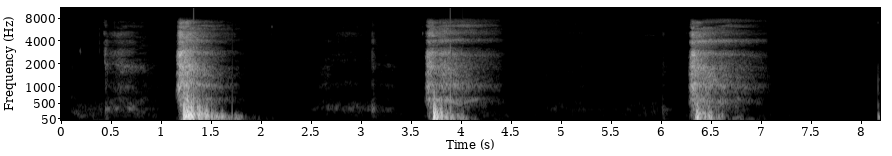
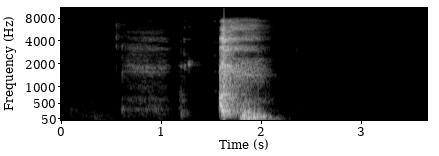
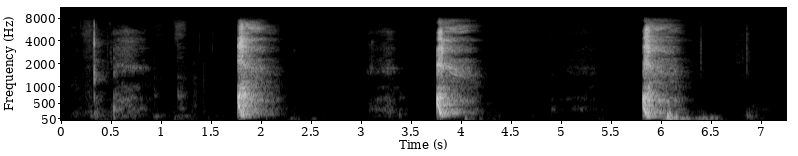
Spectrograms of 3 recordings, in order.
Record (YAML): exhalation_length: 8.2 s
exhalation_amplitude: 26377
exhalation_signal_mean_std_ratio: 0.22
cough_length: 3.7 s
cough_amplitude: 28901
cough_signal_mean_std_ratio: 0.24
three_cough_length: 7.3 s
three_cough_amplitude: 30251
three_cough_signal_mean_std_ratio: 0.22
survey_phase: beta (2021-08-13 to 2022-03-07)
age: 45-64
gender: Female
wearing_mask: 'No'
symptom_none: true
smoker_status: Never smoked
respiratory_condition_asthma: false
respiratory_condition_other: false
recruitment_source: REACT
submission_delay: 3 days
covid_test_result: Negative
covid_test_method: RT-qPCR
influenza_a_test_result: Negative
influenza_b_test_result: Negative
